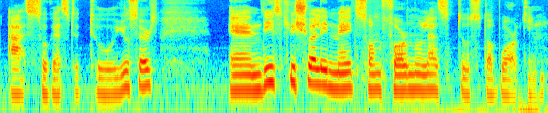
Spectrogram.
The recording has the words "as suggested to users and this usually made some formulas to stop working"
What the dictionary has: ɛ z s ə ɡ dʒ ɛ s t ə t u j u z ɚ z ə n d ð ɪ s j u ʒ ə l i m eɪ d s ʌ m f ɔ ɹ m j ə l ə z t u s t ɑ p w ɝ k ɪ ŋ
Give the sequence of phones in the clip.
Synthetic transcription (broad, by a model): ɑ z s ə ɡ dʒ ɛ s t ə t u j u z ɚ s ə n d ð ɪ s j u ʃ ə l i m eɪ d s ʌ m f ɔ ɹ m j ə l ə s t u s t ɑ p w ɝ k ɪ ŋ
